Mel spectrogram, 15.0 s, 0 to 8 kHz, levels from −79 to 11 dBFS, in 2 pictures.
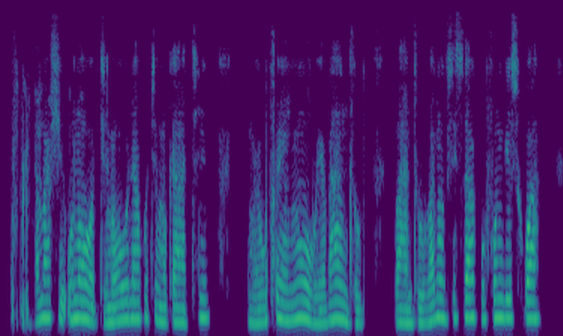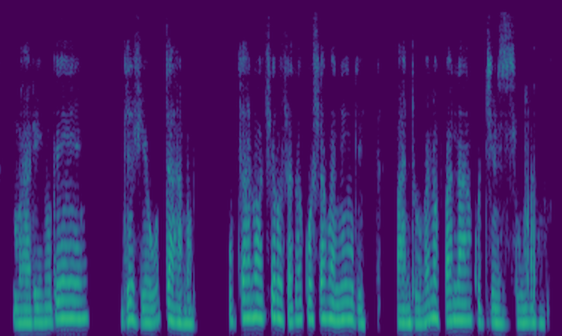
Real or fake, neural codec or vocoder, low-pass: fake; codec, 16 kHz, 4.8 kbps, FACodec; 7.2 kHz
